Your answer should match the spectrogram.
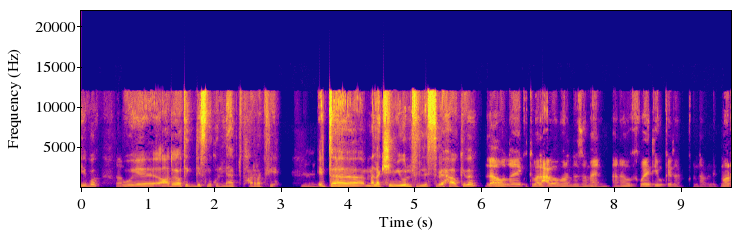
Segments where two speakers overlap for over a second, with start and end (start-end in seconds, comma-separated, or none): none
